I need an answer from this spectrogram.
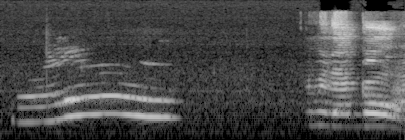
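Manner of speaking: high, slow screeching bird voice; pterodactyl screech. Pretend. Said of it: "as if you are, um, pterodactyls".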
